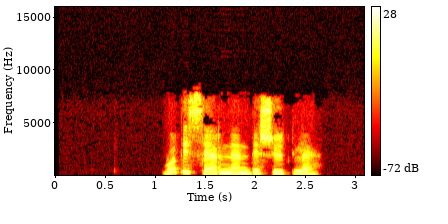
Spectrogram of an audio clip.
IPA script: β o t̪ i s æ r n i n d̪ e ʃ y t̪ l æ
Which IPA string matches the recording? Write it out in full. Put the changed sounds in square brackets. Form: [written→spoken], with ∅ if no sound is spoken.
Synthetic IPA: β o t̪ i s æ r n [i→æ] n d̪ e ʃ y t̪ l æ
